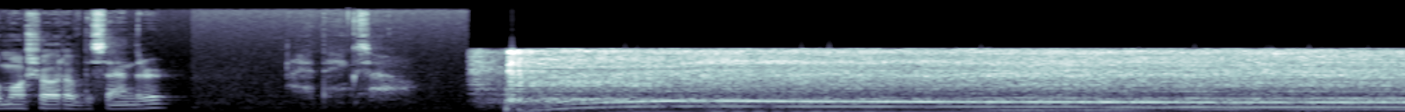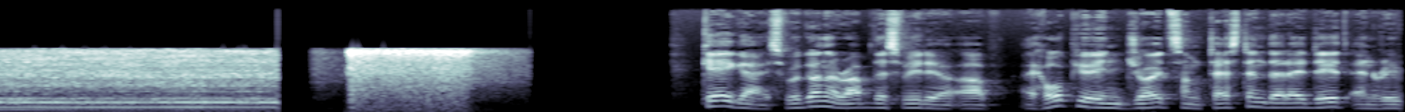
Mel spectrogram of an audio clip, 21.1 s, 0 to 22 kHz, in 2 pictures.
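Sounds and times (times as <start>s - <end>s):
air sander whining: 3.6s - 13.9s.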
